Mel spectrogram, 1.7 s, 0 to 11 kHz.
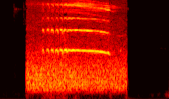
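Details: An Allen's Hummingbird dive sound: a thin, slightly falling whine lasting about a second over a rushing hiss. It is made by the R3 and R4 tail feathers, not the voice, during a male's dive display.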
